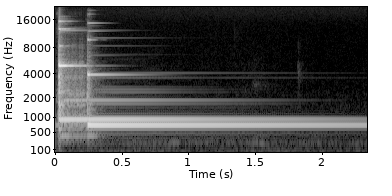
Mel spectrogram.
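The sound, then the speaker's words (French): A doorbell chimes twice in quick succession, two bright tones struck close together, then a long clear ring fades slowly into silence. No voices. A little boy is ringing at the door of the Jardin des délices. “En douce, le petit garçon casse sa tirelire et va sonner à la porte du jardin des délices.”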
